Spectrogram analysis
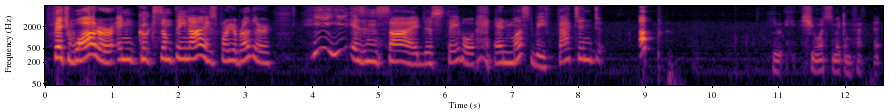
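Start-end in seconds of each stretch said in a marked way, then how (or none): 0.0-9.2 witch crying out. A narrator's reading. Witch waking Gretel and ordering her to cook, loud high yell. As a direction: bark orders like a wicked witch.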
